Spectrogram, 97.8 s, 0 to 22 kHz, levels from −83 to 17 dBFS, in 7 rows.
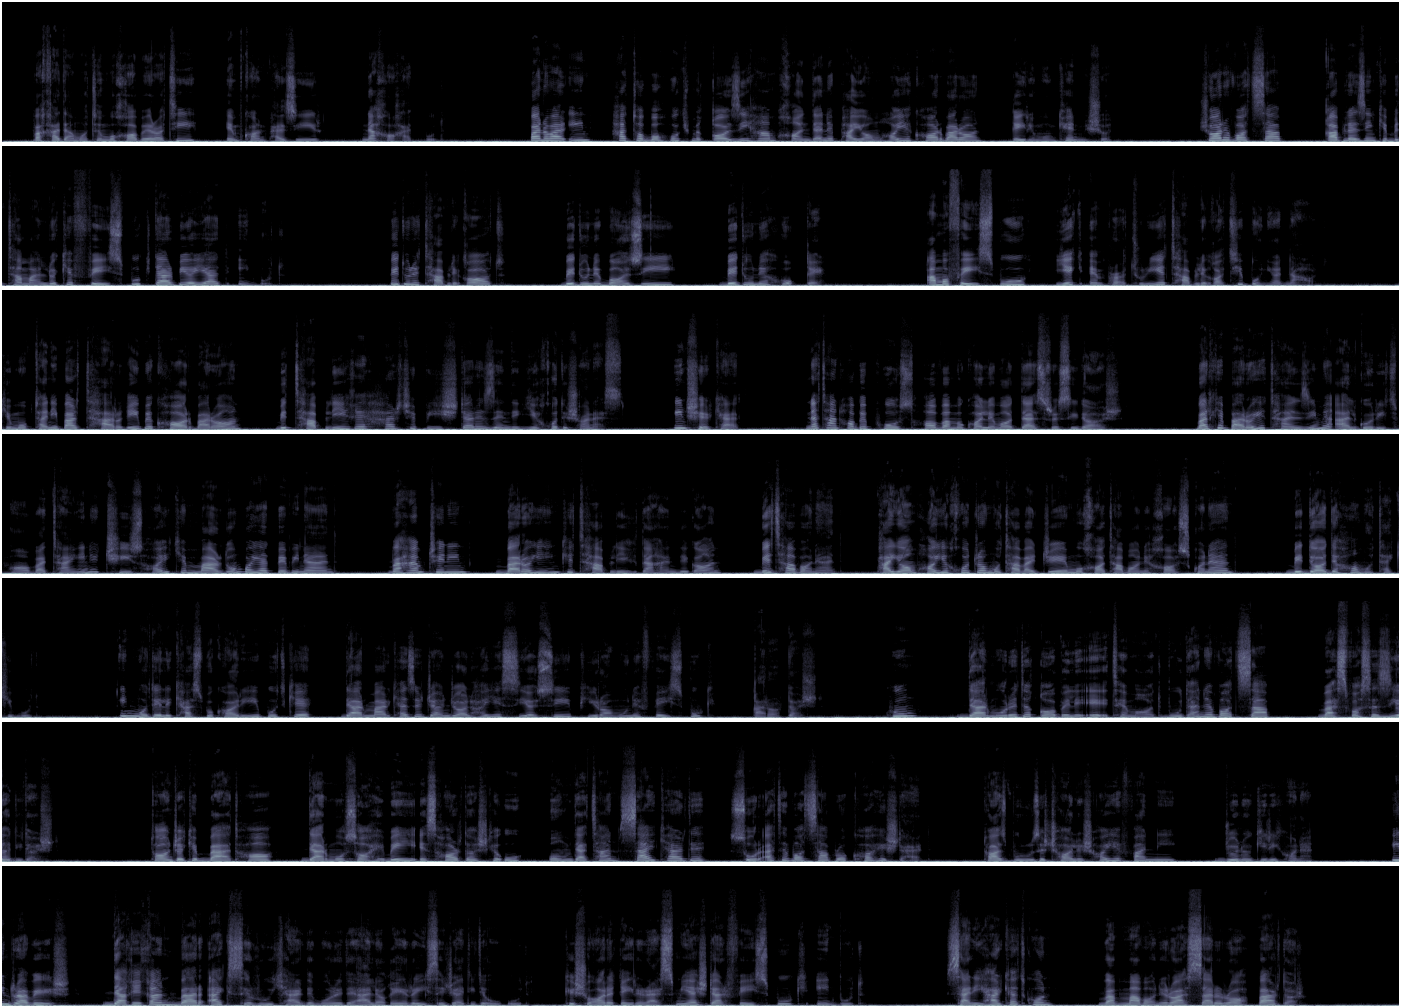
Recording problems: low rumble; noticeable; throughout; 15 dB below the speech

